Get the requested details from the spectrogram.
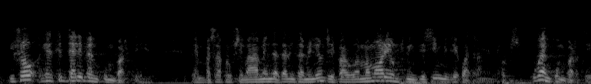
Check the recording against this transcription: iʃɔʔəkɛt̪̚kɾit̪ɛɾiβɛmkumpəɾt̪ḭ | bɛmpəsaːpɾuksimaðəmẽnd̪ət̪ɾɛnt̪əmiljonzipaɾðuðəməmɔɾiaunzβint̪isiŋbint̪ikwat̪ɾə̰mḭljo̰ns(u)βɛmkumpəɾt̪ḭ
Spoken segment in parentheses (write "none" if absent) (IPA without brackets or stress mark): u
